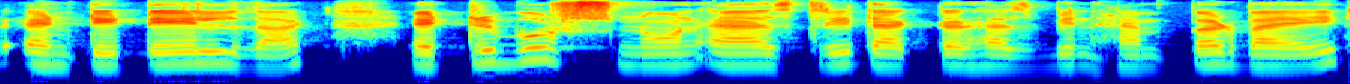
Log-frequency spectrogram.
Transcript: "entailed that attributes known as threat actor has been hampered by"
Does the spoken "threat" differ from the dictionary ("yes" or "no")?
yes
